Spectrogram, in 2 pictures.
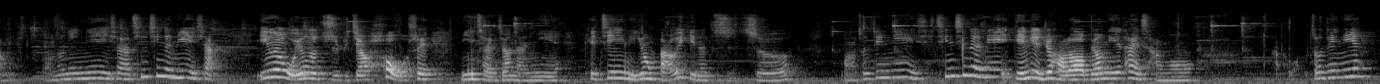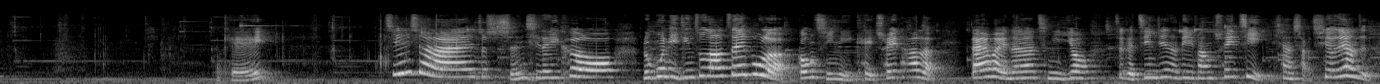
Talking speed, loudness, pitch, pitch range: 265 characters per minute, -20 LUFS, 295 Hz, 250-345 Hz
